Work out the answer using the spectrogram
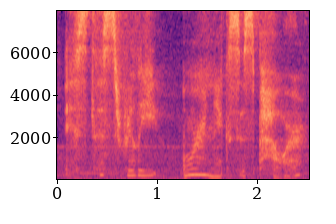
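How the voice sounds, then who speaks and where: Woman acting young game heroine, soft breathy voice, solemn, dutiful, formal and gentle, clear music behind. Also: fairly high pitch, unhurried, in a whisper, natural voice. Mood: pensive.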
